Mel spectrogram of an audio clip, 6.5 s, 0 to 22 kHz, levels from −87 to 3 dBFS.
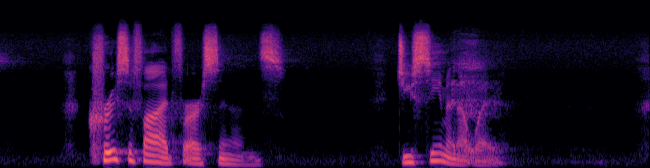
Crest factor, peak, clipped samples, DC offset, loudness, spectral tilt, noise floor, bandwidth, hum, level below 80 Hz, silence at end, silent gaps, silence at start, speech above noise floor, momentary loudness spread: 22 dB; -12 dBFS; under 0.1%; under 0.1%; -29 LUFS; -2.5 dB/octave; -66 dBFS; 14 kHz; none; -80 dBFS; 0 s; none; 0 s; 35 dB; 16 LU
